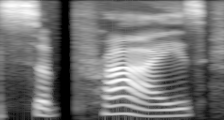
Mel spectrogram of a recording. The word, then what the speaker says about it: surprise: Notice how the S in surprise has a Z sound.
